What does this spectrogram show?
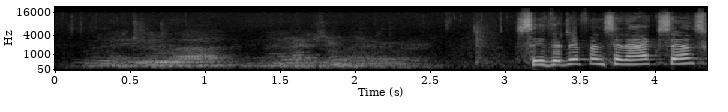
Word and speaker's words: medullary: Medulla and medullary. Medulla medullary.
